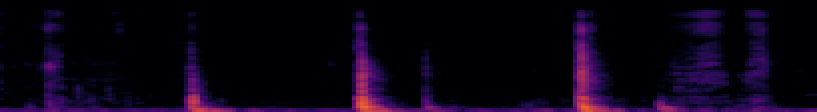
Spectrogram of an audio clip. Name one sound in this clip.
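Playing cards tap and slap onto a table.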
